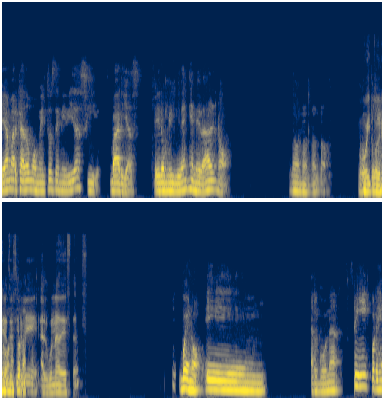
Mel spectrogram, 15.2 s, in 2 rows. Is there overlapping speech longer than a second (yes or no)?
yes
